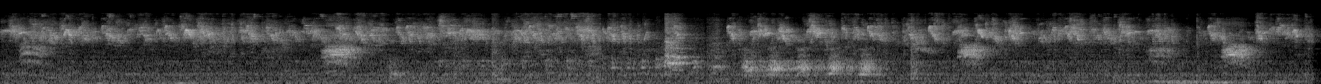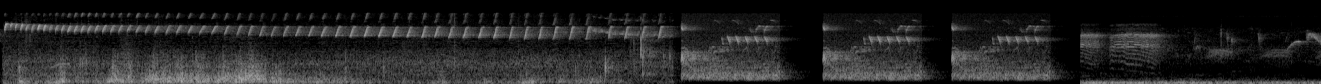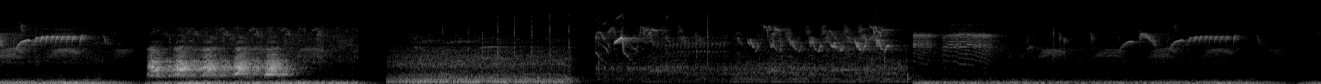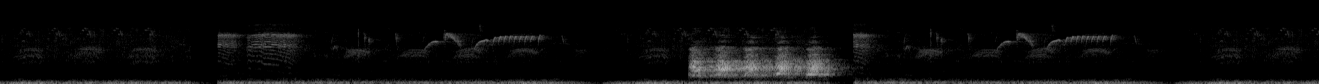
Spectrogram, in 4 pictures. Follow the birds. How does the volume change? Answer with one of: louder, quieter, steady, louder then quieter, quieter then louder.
quieter.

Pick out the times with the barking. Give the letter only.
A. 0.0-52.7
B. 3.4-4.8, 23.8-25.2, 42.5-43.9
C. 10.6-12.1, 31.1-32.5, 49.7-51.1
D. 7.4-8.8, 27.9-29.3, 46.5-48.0
D.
